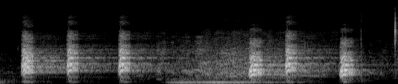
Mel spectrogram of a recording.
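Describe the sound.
A human voice imitates a dog barking: six short, sharp woofs, three quickly in a row, a brief pause with a low hum, then three more, close and fairly loud.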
